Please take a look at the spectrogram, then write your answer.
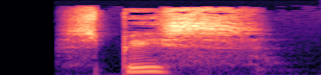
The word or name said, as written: spids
